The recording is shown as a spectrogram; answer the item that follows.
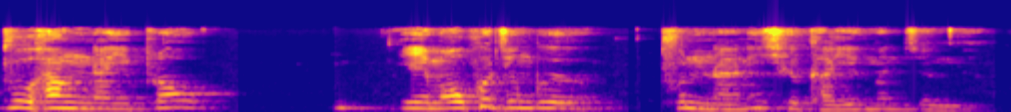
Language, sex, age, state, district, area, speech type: Bodo, male, 60+, Assam, Kokrajhar, rural, spontaneous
